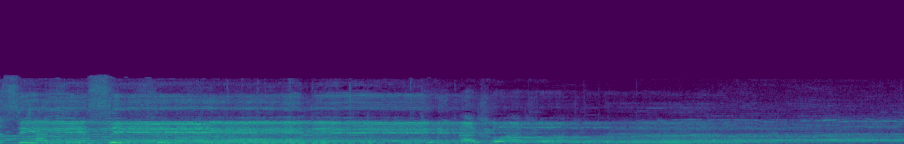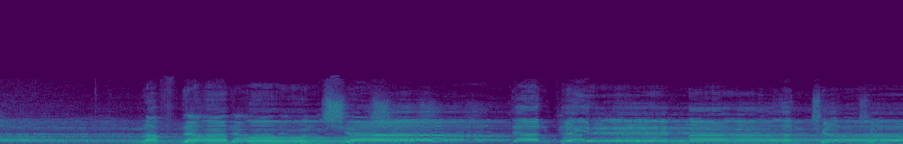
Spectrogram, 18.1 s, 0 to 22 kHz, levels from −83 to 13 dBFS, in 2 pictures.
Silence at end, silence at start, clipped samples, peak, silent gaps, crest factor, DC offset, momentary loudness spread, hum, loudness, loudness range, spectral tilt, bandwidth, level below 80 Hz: 0 s; 0 s; under 0.1%; -12 dBFS; none; 18 dB; under 0.1%; 13 LU; none; -30 LUFS; 10 LU; -2.5 dB/octave; 11 kHz; -72 dBFS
